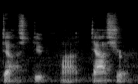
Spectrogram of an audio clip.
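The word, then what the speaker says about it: Dashjr: his round so the bit maintainer is Luke Dash Dasher is how it's pronounced um and he I think every month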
